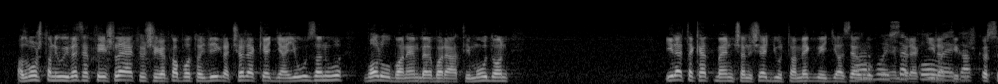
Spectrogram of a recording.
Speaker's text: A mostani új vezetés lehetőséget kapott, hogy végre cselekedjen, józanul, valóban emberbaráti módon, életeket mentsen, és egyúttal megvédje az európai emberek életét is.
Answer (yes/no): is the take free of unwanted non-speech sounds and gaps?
yes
